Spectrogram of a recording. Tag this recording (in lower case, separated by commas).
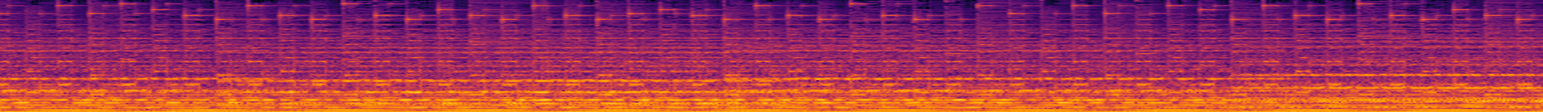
tick-tock, music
